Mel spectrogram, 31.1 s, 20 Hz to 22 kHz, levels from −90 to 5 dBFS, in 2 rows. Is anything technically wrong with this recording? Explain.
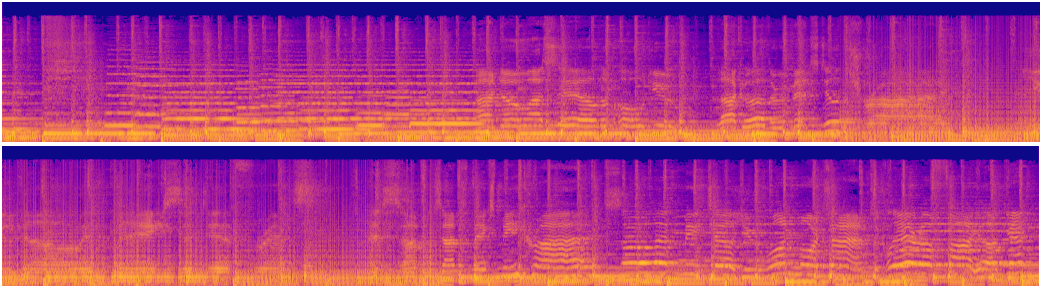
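Yes. From 12.56 to 22.17 s, a block size mismatch (padded): short blocks are zero-filled to fit a larger read, likely 512 samples, causing an 86.1 Hz buzz and 0.625x playback speed.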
